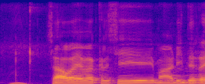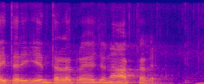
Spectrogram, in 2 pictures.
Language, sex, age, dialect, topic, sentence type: Kannada, male, 18-24, Coastal/Dakshin, agriculture, question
